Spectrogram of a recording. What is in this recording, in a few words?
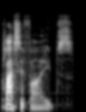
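"classifieds", English, uk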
